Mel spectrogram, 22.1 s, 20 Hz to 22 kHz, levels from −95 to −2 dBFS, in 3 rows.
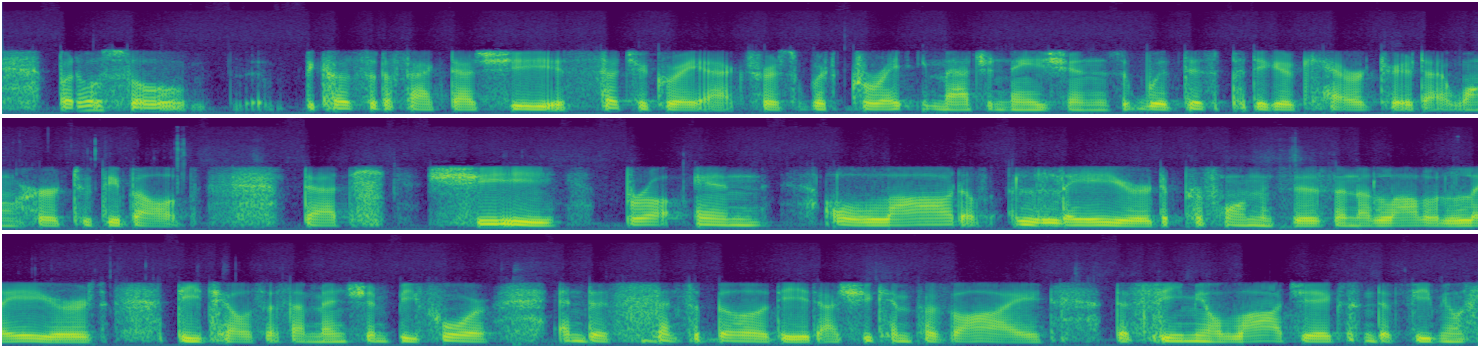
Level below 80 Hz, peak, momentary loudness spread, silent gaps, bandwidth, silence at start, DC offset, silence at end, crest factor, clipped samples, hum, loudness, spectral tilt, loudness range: -62 dBFS; -4 dBFS; 7 LU; none; 9.4 kHz; 0 s; under 0.1%; 0 s; 12 dB; under 0.1%; none; -17 LUFS; -6.5 dB/octave; 2 LU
